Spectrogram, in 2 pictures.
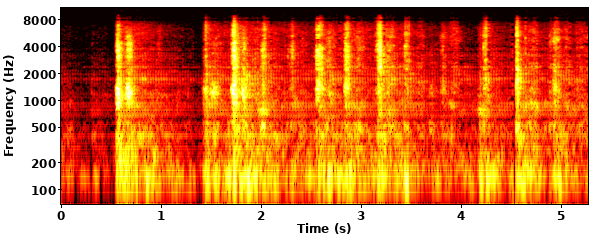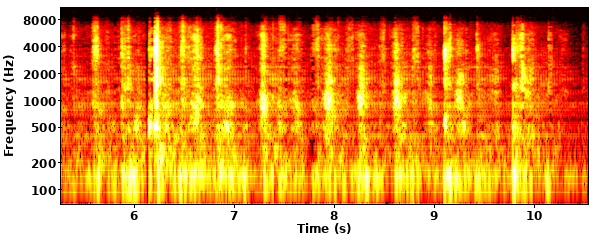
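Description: Liquid glue squeezed from a plastic squeeze bottle with a fine nozzle onto a paper page: faint, irregular sputtering and ticking, a few times a second.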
